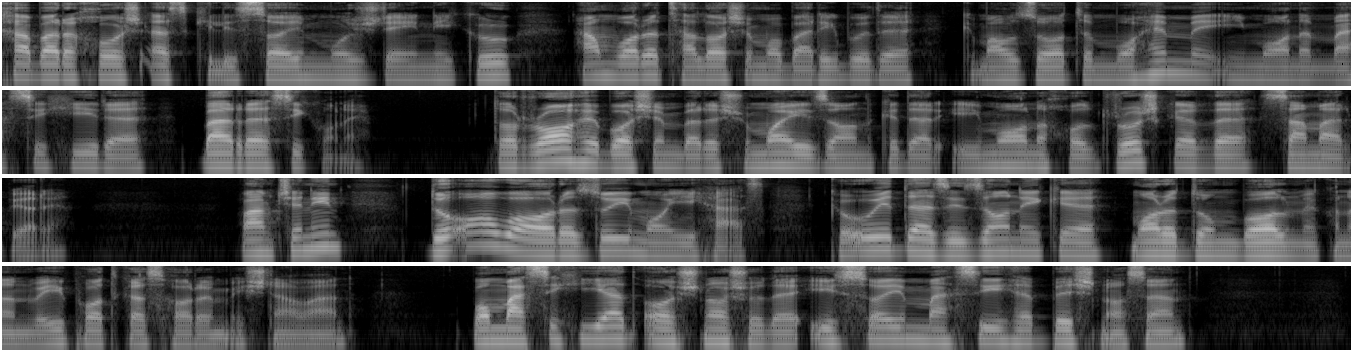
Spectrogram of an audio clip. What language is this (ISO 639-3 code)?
fas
